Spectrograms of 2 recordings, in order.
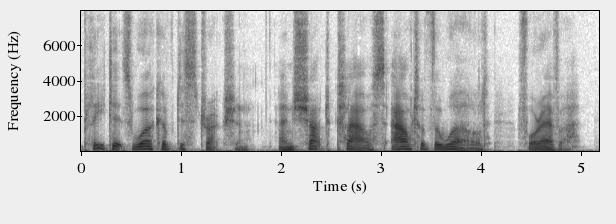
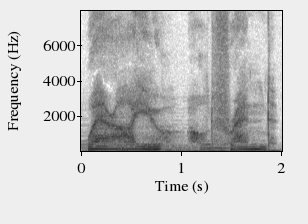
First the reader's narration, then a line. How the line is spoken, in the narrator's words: Klaus whispered into the reindeer's ear again and again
